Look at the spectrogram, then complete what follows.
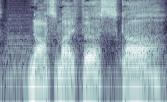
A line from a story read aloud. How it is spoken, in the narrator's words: Heart Eater said gruffly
